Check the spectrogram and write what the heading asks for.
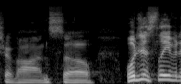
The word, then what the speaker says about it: Siobhan: Yeah, that is how you pronounce my name. Uh, it's Irish. Practicing. It's Irish. Um, oh, a good Irish girl. Love it. Yeah. So, the B and the H make the V sound and it really hangs people up.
